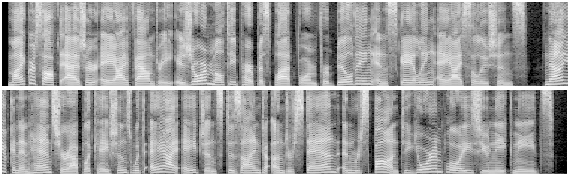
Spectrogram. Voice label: Instructor · Technical · Knowledgeable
